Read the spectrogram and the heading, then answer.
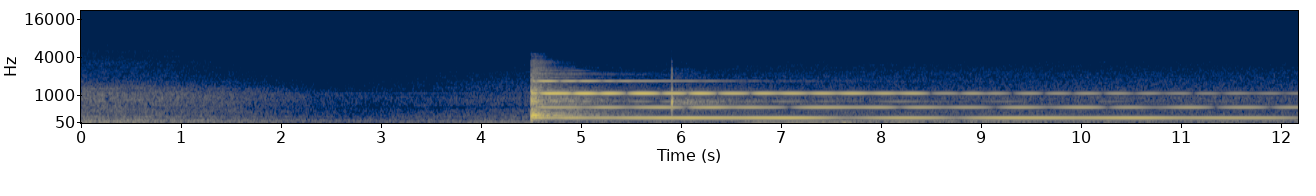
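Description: A meditation bell is struck once to begin a meditation, after a few seconds of near-silence. Its deep, warm tone rings out clearly and sustains with a slow, shimmering decay to the end.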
